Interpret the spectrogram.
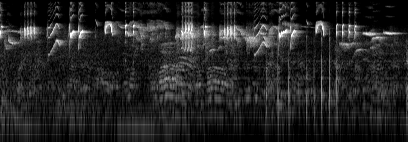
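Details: Orange-headed thrush, a contest bird praised for loud volume and tail spreading, sings a fast varied song of high sharp whistles, buzzy notes and quick rising and falling slurs, with short breaks between bursts and a brief clipped series near the end.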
